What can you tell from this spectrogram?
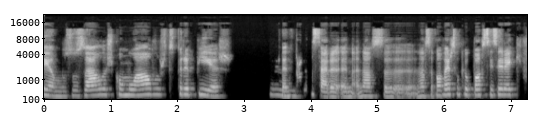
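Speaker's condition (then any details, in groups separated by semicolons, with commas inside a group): No condition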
